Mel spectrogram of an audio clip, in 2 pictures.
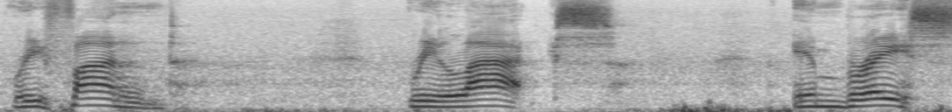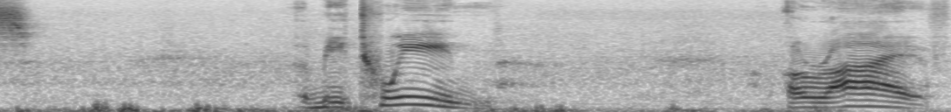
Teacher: these are two-syllable verbs, and we notice the stress is put on the last syllable.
